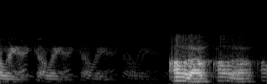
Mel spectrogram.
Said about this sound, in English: Hello? What's going on? Can you hear me? I can hear you, but it's echoing.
